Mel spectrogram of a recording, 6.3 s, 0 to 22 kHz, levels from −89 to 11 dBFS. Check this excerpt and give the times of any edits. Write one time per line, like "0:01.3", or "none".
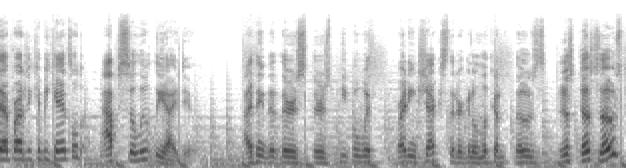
none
